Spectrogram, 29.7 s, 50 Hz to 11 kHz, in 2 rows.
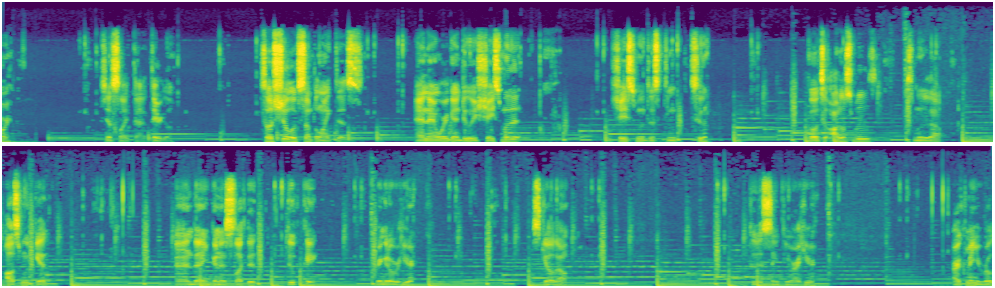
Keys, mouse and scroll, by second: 0.4 s, 1.4 middle click, 1.6 scroll down 1, 1.9 middle click, 2.7-3.2 scroll up 2, 3.7 click, 4.5 middle click, 4.7 scroll up 1, 5.4 click, 5.9-7.5 right drag, 7.5 scroll up 2, 7.7 middle click, 8.2-8.9 scroll down 2, 8.9 click, 9.6 shift+click, 10.0-11.2 right drag, 11.2 click, 12.6 click, 13.9 click, 15.1 click, 15.4 scroll down 5, 15.8 scroll up 2, 16.0 middle click, 16.5 KP_5, 16.6 KP_1, 17.5 b, 18.8 shift+d, 19.3 g, 20.4 r, 21.0 g, 22.2 shift+middle click, 22.6 s, 23.2 g, 24.2-24.9 scroll up 1, 24.9 scroll up 1, 25.3 shift+d, 25.9 g, 26.9 r, 27.7 s, 28.8-29.7 typing, 29.5 scroll up 1.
